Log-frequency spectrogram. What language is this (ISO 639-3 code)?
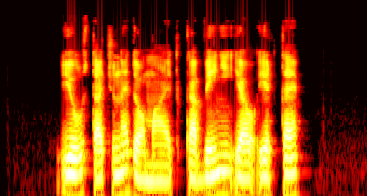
lav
